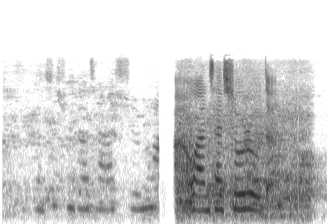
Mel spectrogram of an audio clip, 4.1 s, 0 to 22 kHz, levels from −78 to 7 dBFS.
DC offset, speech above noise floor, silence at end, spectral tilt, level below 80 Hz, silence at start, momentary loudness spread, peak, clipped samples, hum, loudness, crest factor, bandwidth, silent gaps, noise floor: under 0.1%; 23 dB; 0.1 s; -2.5 dB/octave; -58 dBFS; 0.05 s; 22 LU; 0 dBFS; under 0.1%; none; -14 LUFS; 16 dB; 8 kHz; 2.08-2.13 s; -39 dBFS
